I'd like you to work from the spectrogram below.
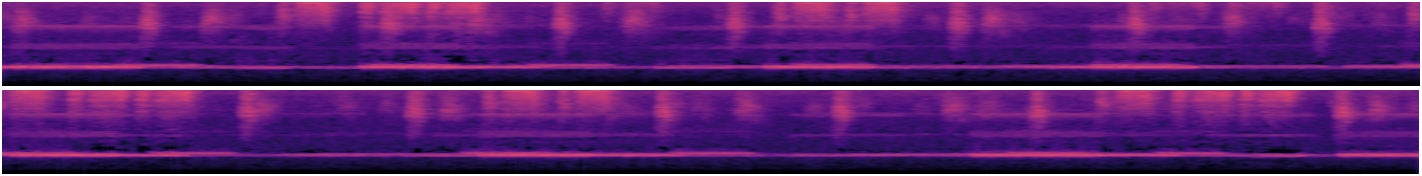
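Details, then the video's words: Crickets chirp in the grass on a warm summer night in Bulgaria, captured with a surround microphone: a sustained piercing trill, pulsing slightly in loudness, with quick high chirps recurring throughout. "Cricket Sounds - Crickets Chirping at Night"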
